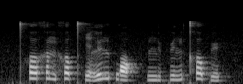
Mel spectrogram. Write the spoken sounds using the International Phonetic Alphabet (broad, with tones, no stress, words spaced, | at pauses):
t̪ʰɤ˥xə˥˧n xɤ˥˩t̪ʰḭ˨˩ly˥nfwɔ˨ | n̪y̰˨˩py˧˥n kʰɤ˥˩py˩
